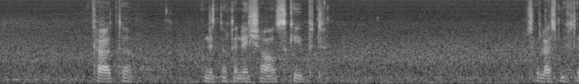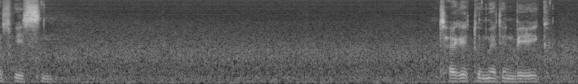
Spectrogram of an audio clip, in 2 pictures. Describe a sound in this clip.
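A middle-aged man speaks softly and slowly in a large echoing hall.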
